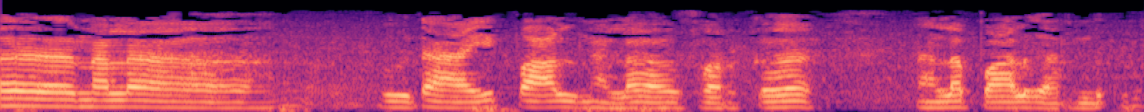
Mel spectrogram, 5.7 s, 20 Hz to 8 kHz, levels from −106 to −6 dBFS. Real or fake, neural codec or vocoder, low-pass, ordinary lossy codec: real; none; 7.2 kHz; MP3, 24 kbps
